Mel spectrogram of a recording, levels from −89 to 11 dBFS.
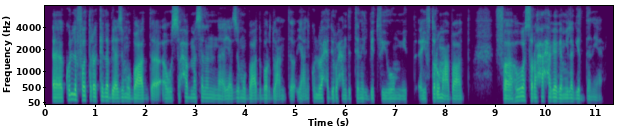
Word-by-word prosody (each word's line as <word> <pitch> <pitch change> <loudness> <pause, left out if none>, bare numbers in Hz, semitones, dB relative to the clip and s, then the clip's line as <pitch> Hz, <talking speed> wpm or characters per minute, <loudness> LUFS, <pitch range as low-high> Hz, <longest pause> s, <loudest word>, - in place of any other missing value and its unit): آآ، 100 0 +6
كل 150 +6 +2
فترة 130 -4 +2
كده، 115 0 +1
بيعزِّموا 100 0 0
بعض، 90 -1 +4
أو 95 0 0
الصحاب 100 +2 +2
مثلًا 100 -4 -3
يعزِّموا 95 +3 -3
بعض 90 0 -1
برضه 95 - -2
عند 85 - -6
يعني، 85 +4 -6
كل 100 -2 -7
واحد 95 +1 -1
يروح 95 -1 -2
عند 90 0 -7
التاني 95 +1 -6
البيت، 90 +1 -7
في 90 - -7
يوم 90 -1 -6
يت 85 - -10 0.2
يفطروا 100 +3 +1
مع 85 -3 +3
بعض. 85 -1 0 0.6
فهو 90 +8 +2
الصراحة، 105 -3 +3
حاجة 110 0 +4
جميلة 95 0 0
جدًا 90 -2 -5
يعني. 75 -3 -14
95 Hz, 170 wpm, -25 LUFS, 90-100 Hz, 0.6 s, آآ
